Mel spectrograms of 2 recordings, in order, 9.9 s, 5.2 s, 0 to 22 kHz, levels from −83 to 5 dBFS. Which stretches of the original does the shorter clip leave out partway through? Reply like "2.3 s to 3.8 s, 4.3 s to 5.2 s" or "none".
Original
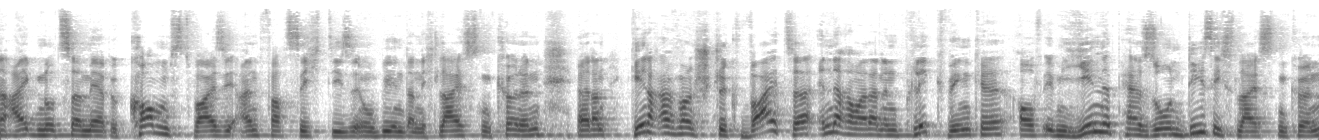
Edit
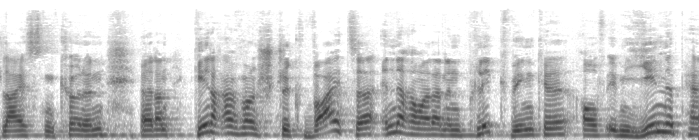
none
